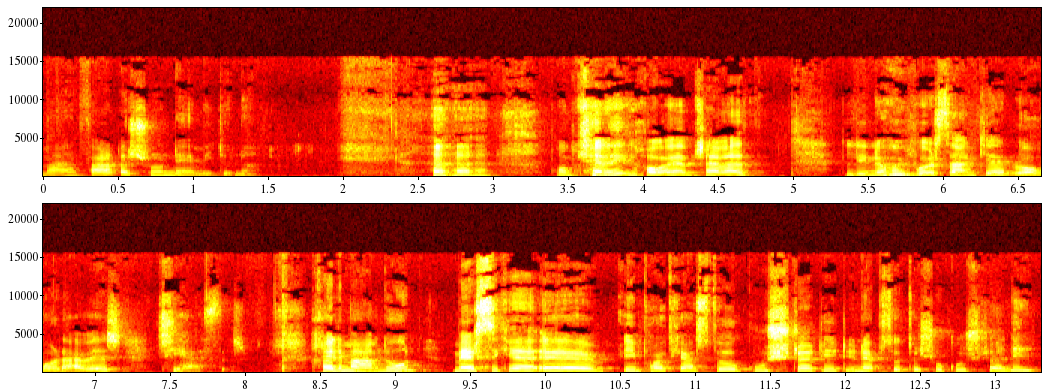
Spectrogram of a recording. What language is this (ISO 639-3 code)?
fas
